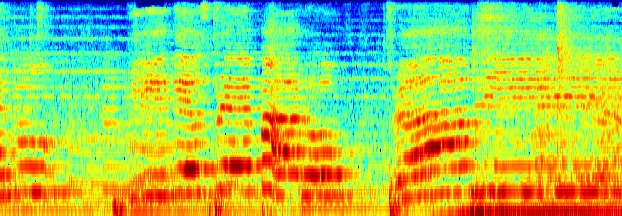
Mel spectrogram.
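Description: Women's choir singing a Portuguese gospel hymn in unison, with a loud upward slide in the voices about four seconds in, over sustained low accompaniment notes.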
